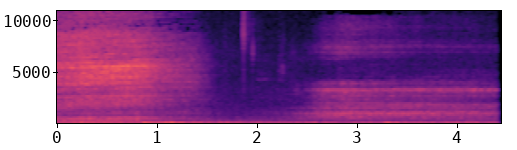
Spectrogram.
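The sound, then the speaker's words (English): People draw a deep breath in unison. A loud, airy rush of air lasts about a second, then fades into quieter, steady breathing, with no talk. “let's take one big breath together, I'd invite you.”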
